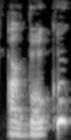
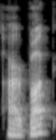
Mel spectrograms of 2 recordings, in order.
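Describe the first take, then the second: First: The word ends with a final u vowel. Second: The final u vowel is dropped.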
